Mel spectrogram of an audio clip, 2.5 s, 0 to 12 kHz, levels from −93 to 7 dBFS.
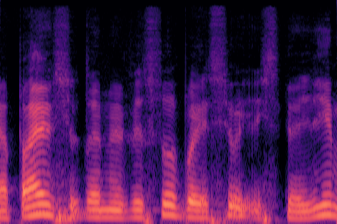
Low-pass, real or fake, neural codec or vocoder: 10.8 kHz; fake; codec, 32 kHz, 1.9 kbps, SNAC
